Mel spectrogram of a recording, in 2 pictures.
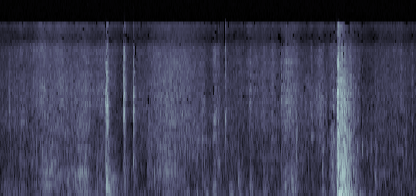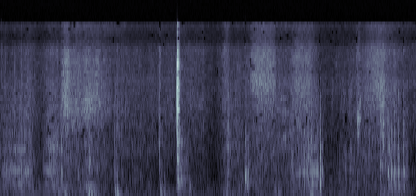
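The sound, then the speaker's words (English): Clunks and rattles come from a pickup truck window that keeps popping out as it is worked back into place. One heavy thump stands out midway, and people talk throughout. “I gotta fix my freaking window real quick.”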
